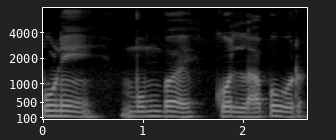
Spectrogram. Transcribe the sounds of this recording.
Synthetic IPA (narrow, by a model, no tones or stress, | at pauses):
puɽ̃e | mumbəjkolːa̰puːɾ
